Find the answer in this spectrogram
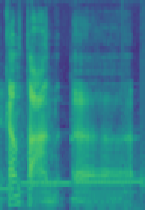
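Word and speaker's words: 簡単: Yeah, kantan is an adjective, unaccented.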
